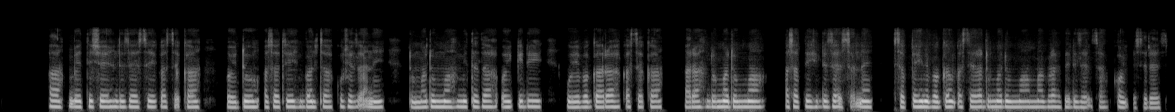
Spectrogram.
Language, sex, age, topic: Gamo, female, 18-24, government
